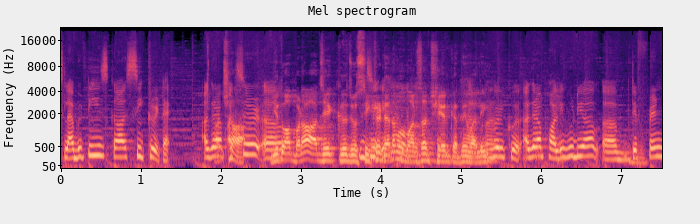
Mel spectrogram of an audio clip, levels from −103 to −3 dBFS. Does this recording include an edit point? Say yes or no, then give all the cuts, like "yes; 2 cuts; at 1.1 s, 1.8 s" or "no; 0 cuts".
no; 0 cuts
